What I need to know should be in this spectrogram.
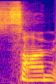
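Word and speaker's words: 散: So the word powder is san, S-A-N, and the word scatter is exactly the same character, but it has a different tone for the pronunciation.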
